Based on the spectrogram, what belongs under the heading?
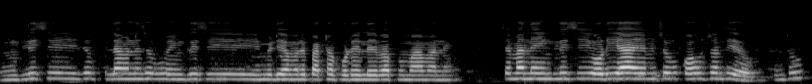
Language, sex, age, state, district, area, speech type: Odia, female, 45-60, Odisha, Jagatsinghpur, rural, spontaneous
